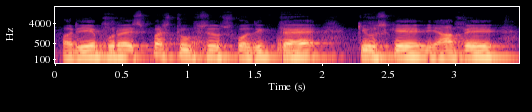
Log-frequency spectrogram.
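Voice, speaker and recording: A man's voice: medium pitch, little pitch movement, normal speed, highs cut off. A man teaching Hindi grammar in an exam-prep lecture, repeating key points and using everyday examples to drill them.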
